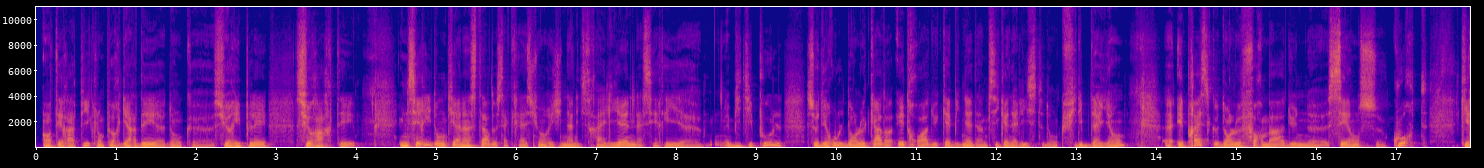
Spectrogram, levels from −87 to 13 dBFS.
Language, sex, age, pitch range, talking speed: French, male, 40-59, 110-140 Hz, 175 wpm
